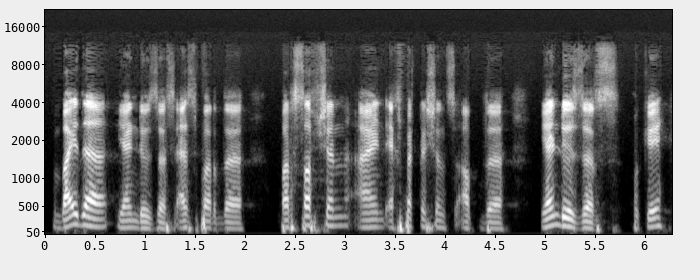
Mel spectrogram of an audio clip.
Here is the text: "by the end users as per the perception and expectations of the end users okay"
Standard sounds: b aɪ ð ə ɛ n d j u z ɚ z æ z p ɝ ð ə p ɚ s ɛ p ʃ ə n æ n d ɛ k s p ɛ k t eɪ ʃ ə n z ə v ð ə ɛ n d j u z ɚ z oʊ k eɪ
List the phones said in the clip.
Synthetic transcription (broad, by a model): b aɪ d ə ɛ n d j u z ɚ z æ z f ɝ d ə p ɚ s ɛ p ʃ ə n æ n d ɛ k s p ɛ k t eɪ ʃ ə n s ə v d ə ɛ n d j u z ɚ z oʊ k eɪ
